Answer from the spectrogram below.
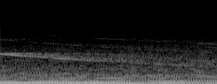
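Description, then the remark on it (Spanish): An ambulance siren, as a man is loaded in and taken to hospital, holds a single steady tone that slowly slides downward, heard over a constant low engine rumble at moderate volume, with no one speaking. “Carlos Arevalo fue cargado en una ambulancia y trasladado al hospital Guillermo Rauso”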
